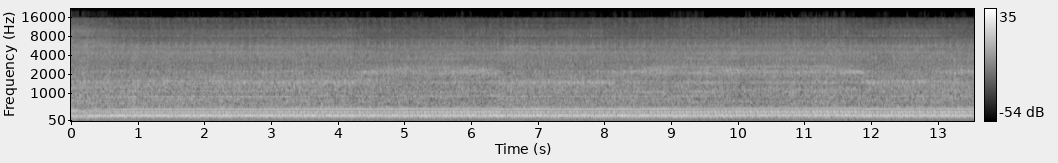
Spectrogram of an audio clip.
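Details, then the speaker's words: Forklift clutch release (throwout) bearing worn: steady idle after clutch adjustment, a lot better but a faint constant whine still rides above the engine note; new throwout bearing to be ordered before it seizes and tears out the fingers. "that is a lot better but I think what we'll do is we'll order a new throwout bearing if we order a throwout bearing now before it seizes and tears all the fingers out"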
